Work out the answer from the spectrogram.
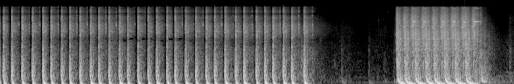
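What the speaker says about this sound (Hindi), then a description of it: "बंदे ने तब तक गोली चलाई जब तक मेरे 2 नंबर की पेटी नहीं बन गई।" Rapid, evenly spaced automatic gunshots in the video game BGMI (PUBG) fire in a long sustained burst, then a short pause and another loud, dense burst of shooting.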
